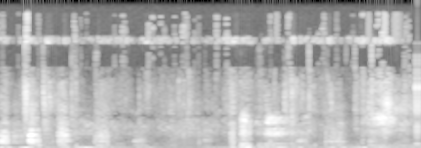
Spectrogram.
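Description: A female breeder dog on a homestead whimpers and lets out short barks and pants, close by, in uneven bursts with brief pauses between them.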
